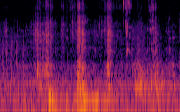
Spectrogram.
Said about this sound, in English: Excuse me, sorry, I'm chewing on ice right here.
